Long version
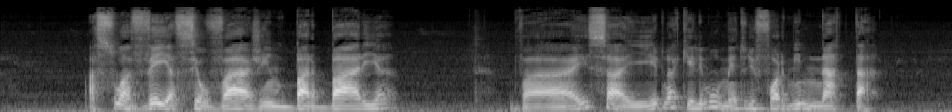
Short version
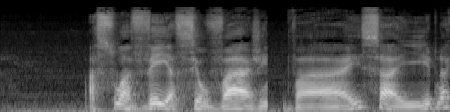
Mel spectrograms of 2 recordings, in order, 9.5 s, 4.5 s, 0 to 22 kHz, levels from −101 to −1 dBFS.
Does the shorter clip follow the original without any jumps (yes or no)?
no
